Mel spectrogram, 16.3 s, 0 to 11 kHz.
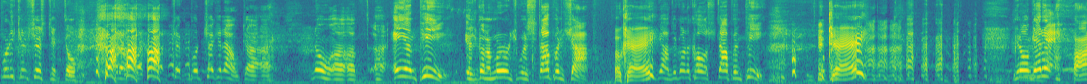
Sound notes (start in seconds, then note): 1.1 everyone laughing; 11.5 everyone laughing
